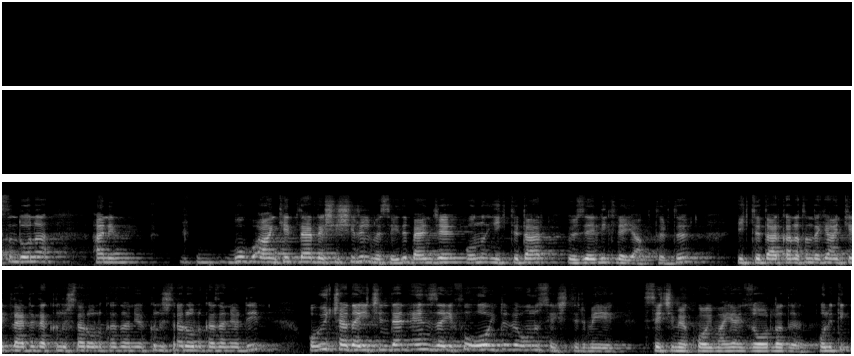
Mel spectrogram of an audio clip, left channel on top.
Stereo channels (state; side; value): silent; left; digital silence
